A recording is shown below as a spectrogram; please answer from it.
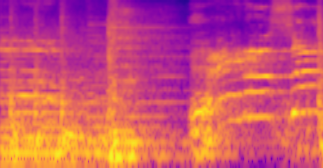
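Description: Live band with acoustic guitar, banjo and drums playing a slow song, a lead melody sliding in pitch over it; the sound drops briefly about a second and a half in.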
